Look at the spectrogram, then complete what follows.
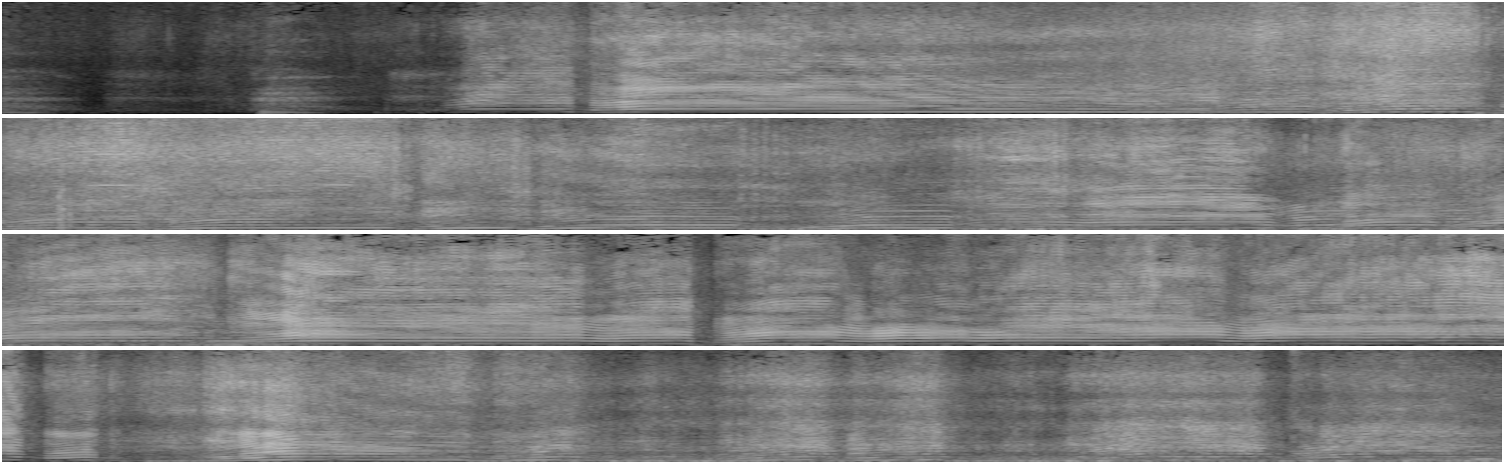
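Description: Two-stroke mountain snowmobile engine revving hard in deep powder. It rises and falls in pitch every second or two with the throttle, after a quiet start about two seconds in.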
